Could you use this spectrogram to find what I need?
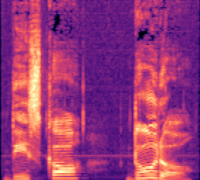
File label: "disco duro", Spanish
